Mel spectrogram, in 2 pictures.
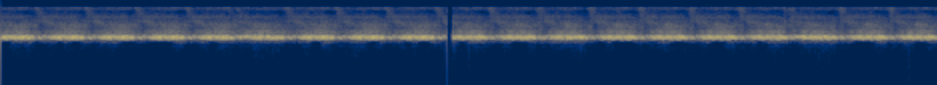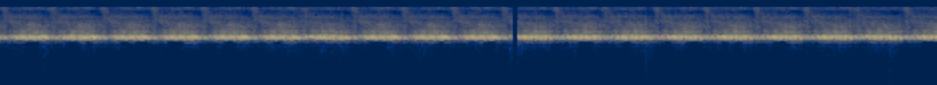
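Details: Summer-night cricket chorus from a moonlit farm meadow: one high, shimmering note repeated in rapid, evenly spaced chirps, roughly four a second, with one brief dip in loudness and nothing else audible.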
